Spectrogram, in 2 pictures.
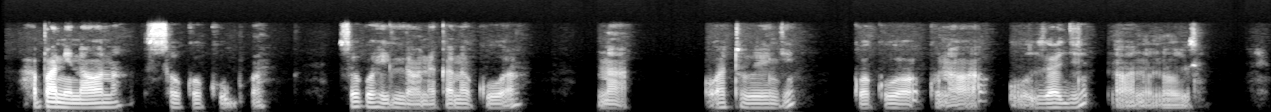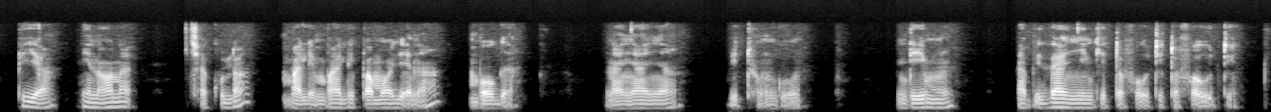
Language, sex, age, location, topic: Swahili, male, 18-24, Nakuru, finance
